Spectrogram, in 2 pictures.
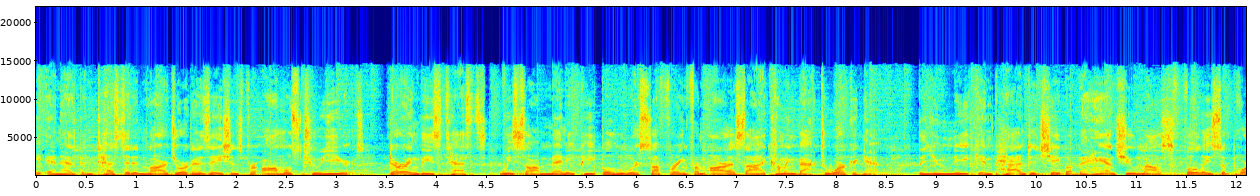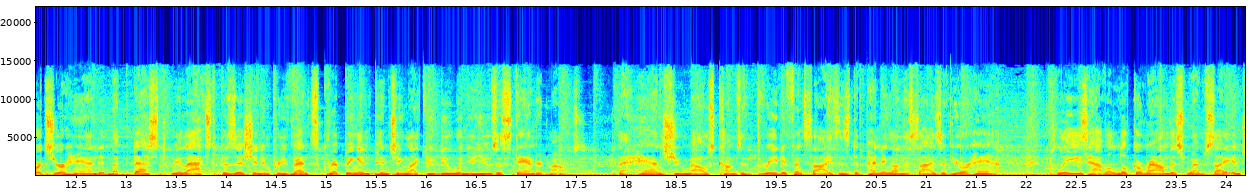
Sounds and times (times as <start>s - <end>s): Music: 0.0s - 24.1s
Speech: 0.0s - 24.1s.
